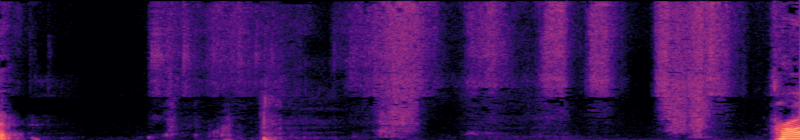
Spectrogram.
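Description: Quiet, scattered soft squishing and rustling of wet, tea-soaked paper being pressed down in a glass pie plate, with a single light knock about a second in.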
